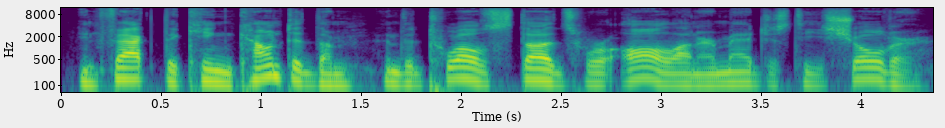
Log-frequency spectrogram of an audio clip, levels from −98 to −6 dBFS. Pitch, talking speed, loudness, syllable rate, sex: 110 Hz, 220 wpm, -22 LUFS, 5.4 syllables/s, male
